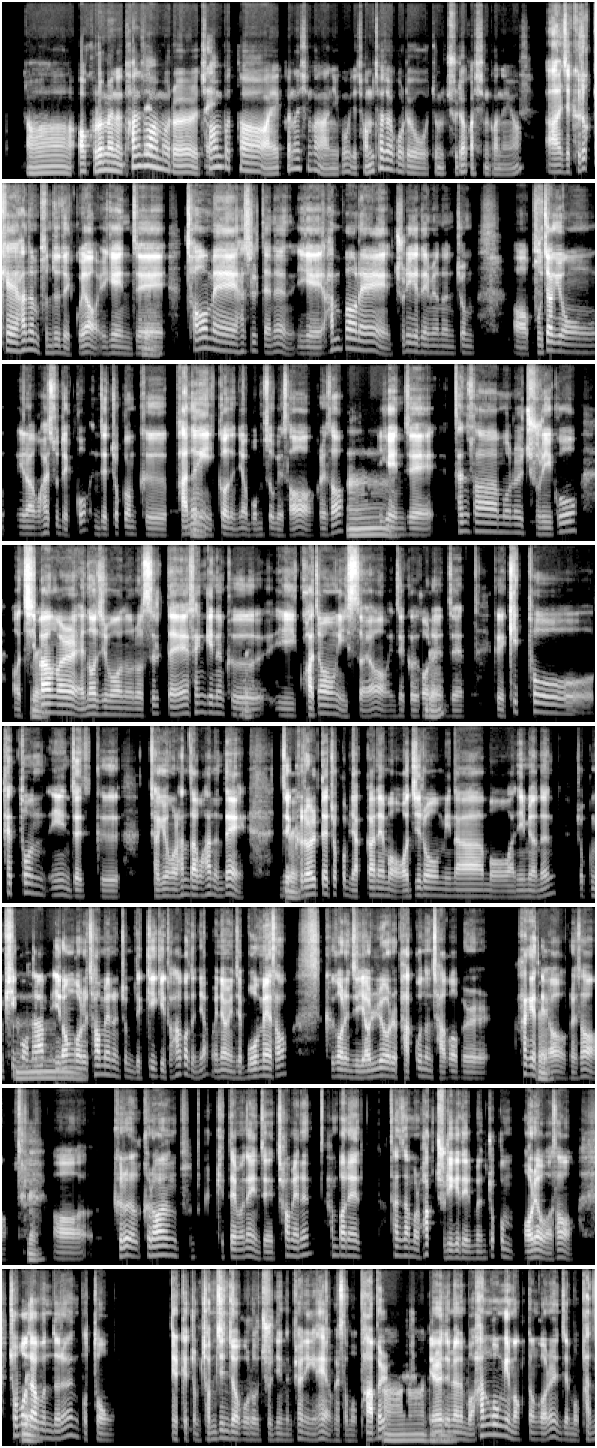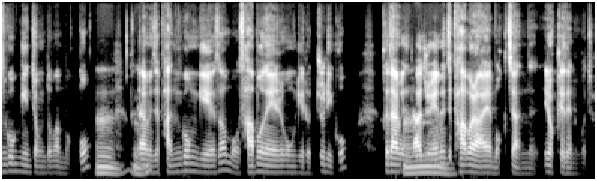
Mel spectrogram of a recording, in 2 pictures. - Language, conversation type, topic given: Korean, podcast, 식단을 꾸준히 지키는 비결은 무엇인가요?
- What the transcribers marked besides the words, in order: tapping; other background noise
